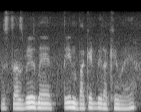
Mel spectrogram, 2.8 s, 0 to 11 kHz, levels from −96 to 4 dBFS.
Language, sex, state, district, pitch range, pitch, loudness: Hindi, male, Arunachal Pradesh, Lower Dibang Valley, 125-140 Hz, 130 Hz, -14 LUFS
